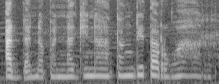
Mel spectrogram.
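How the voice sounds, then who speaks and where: An actress playing an abandoned, bitter young wife with a husky voice in a radio drama. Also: female voice, medium pitch, little pitch movement, normal speed, over music, close to an everyday voice. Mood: bitter, downcast.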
